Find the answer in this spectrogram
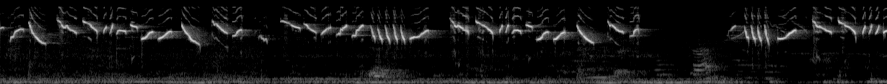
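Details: Lure of Oriental white-eye ngalas song, played so captive birds begin singing: extended, energetic high twittering of fast downslurred whistles, with one clear pause near seven seconds and a low steady hum underneath.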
